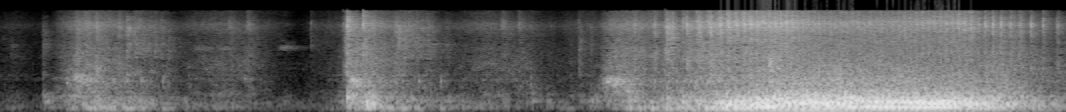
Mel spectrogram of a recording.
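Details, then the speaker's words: Lawn mower rescued from a dump, engine judged sound, test after refitting the drive belt with traction engaged: a couple of pull attempts, then the engine catches and settles into a strong, even running beat; everything works. "Tout fonctionne, c'est trop top."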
